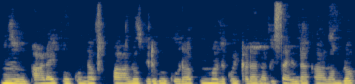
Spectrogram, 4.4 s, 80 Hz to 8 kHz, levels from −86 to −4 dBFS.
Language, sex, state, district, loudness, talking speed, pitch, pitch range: Telugu, female, Telangana, Nalgonda, -22 LUFS, 110 wpm, 190 Hz, 185-195 Hz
